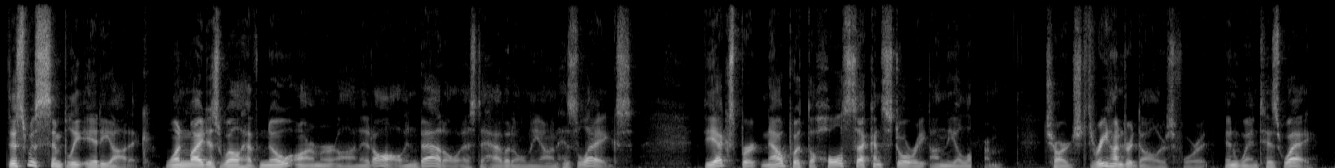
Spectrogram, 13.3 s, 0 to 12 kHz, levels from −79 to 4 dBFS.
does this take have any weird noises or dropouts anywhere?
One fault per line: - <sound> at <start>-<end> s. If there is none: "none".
- dropout at 9.7-9.8 s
